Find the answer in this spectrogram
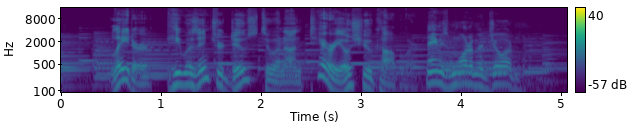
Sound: voiceover

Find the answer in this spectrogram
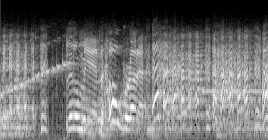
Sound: laughs

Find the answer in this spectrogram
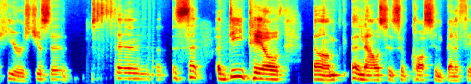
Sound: static

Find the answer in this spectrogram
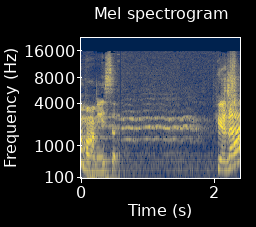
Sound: kid shouting

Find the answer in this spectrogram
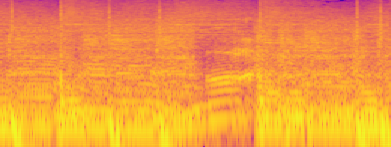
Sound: burp

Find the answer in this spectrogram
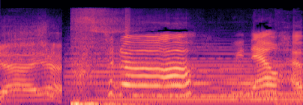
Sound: poof

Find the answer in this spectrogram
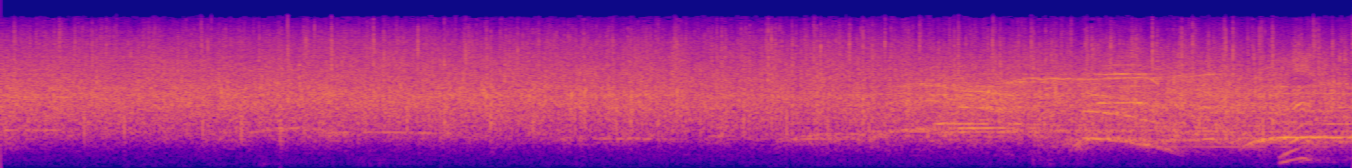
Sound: applause; cheering and APPLAUSE

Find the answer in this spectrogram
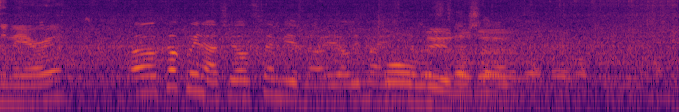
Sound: speaking in Bosnian

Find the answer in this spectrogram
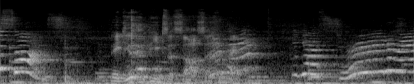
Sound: voiceover

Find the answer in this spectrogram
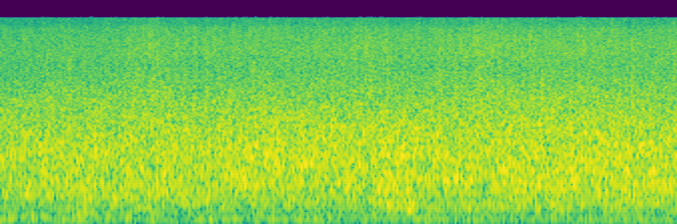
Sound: water rushing

